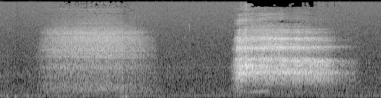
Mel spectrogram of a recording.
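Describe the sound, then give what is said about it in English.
A slow, open-mouthed exhale like fogging up a mirror makes a breathy, rushing hiss. A softer breath comes first, then after a pause a louder and longer airy exhale follows, with no talking. “start by taking a deep breath and slowly exhale with a wide mouth. Almost like you're fogging up a mirror. Let's try it now.”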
